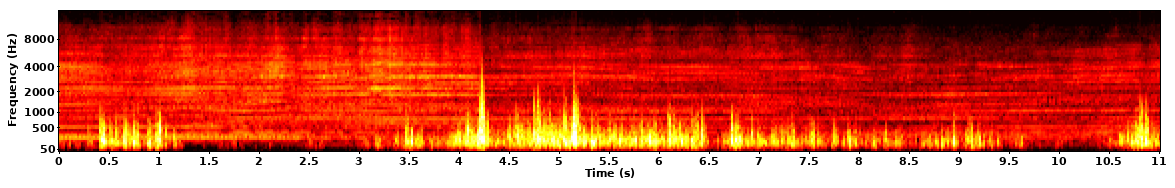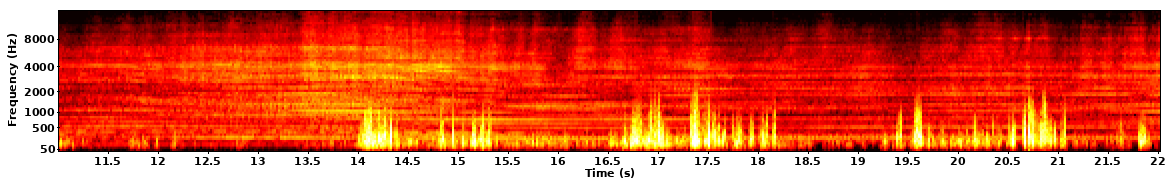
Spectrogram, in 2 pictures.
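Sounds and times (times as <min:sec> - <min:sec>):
model helicopter rotor whine: 0:00.0 - 0:22.0.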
